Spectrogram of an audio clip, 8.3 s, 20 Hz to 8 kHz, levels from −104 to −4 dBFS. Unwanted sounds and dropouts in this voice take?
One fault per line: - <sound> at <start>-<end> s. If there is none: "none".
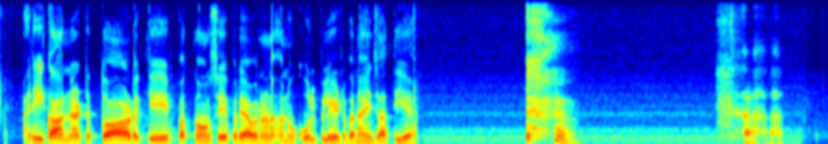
- cough at 5.2-5.8 s
- laugh at 7.1-7.8 s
